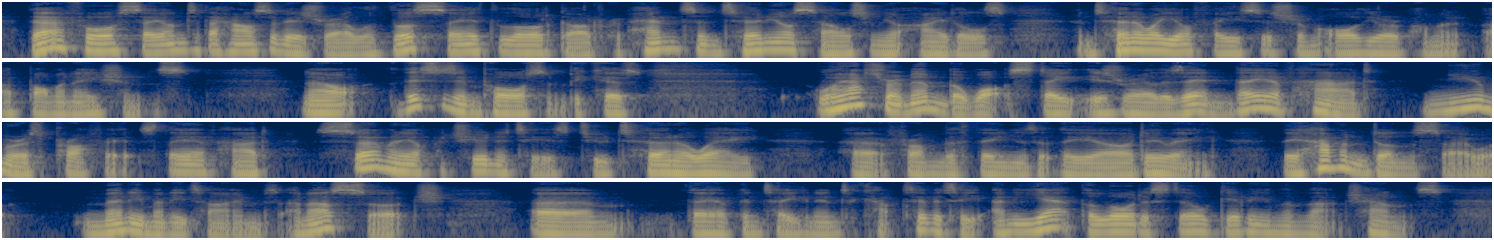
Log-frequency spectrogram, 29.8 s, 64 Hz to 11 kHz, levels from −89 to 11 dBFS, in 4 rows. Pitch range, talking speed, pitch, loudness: 95-120 Hz, 185 wpm, 105 Hz, -25 LUFS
